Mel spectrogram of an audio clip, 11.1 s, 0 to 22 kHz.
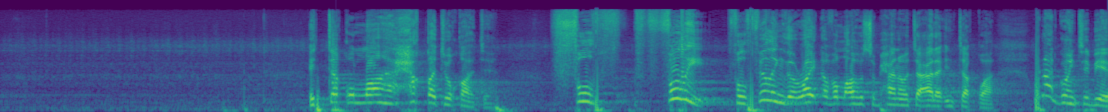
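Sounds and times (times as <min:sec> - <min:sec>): low hum: 0:00.1 - 0:11.0.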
